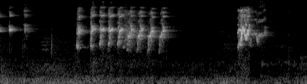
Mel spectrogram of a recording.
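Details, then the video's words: Pet lovebirds of blue opaline and lutino opaline colour forms chirping in the morning: a couple of faint early chirps, then a rapid run of about eight harsh, high chirps, and later one loud screechy note. "Lovebird Chirping Sounds and Call Sounds From Blue Opaline & Lutino Opaline"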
